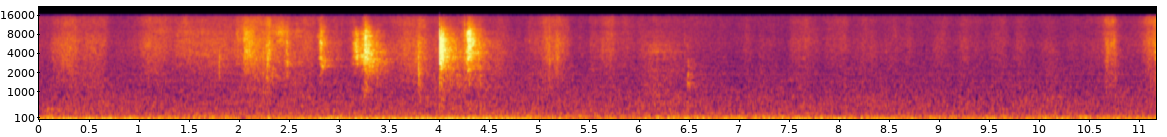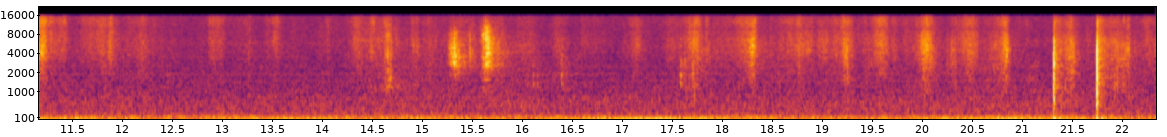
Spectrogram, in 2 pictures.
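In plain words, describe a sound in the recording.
Hands rub and press on cloth with soft brushing rustles.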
